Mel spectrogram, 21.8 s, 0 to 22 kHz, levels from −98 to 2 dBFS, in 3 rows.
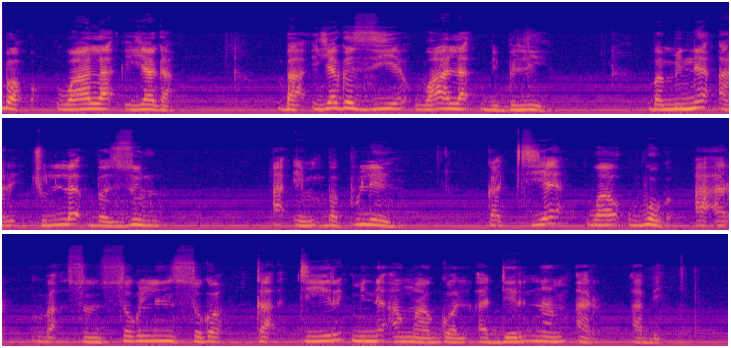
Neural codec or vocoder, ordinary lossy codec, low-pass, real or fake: vocoder, 44.1 kHz, 128 mel bands every 512 samples, BigVGAN v2; AAC, 96 kbps; 14.4 kHz; fake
